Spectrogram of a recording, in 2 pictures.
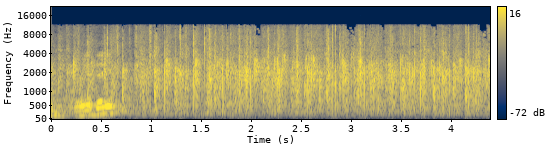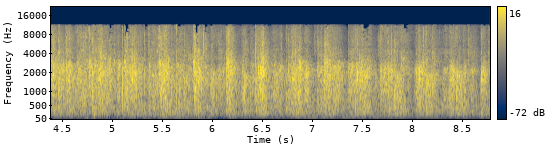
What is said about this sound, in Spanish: ¿Querés aplaudir, amigo?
